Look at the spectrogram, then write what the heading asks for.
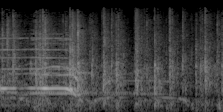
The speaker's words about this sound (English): So if you're ready to hear the word of the Lord, would you stand and put your hands together? Let's cheer on as we're going to read some scripture today.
